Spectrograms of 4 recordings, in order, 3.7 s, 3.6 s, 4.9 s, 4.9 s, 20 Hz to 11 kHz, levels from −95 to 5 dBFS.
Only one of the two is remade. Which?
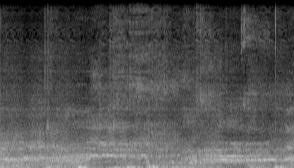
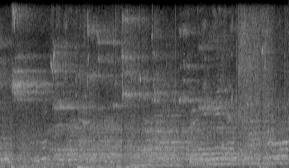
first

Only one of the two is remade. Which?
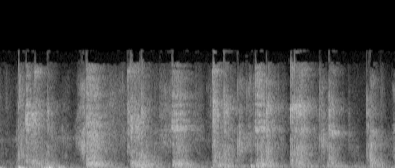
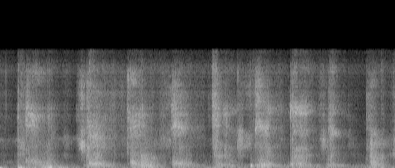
second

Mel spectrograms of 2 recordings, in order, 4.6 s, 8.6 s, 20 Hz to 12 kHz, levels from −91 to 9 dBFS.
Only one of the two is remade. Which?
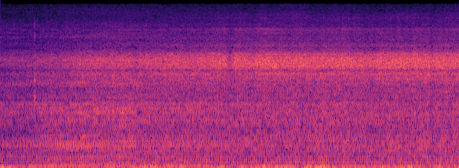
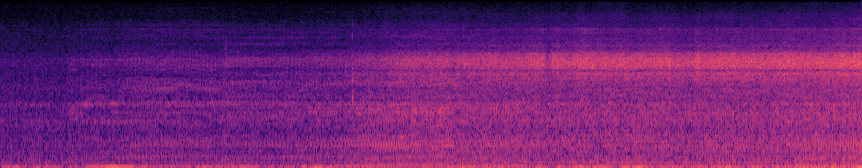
first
